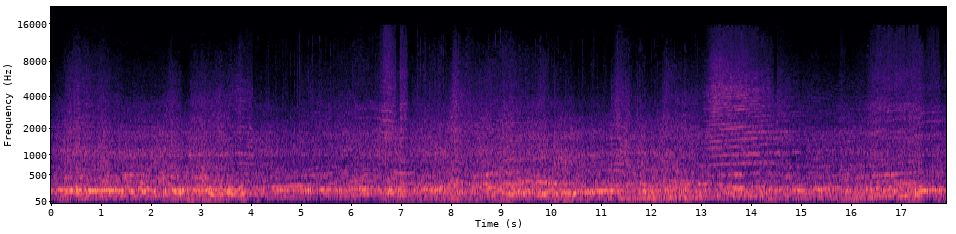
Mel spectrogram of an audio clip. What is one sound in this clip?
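Racing car engines roar loudly and shift pitch as they speed past.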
